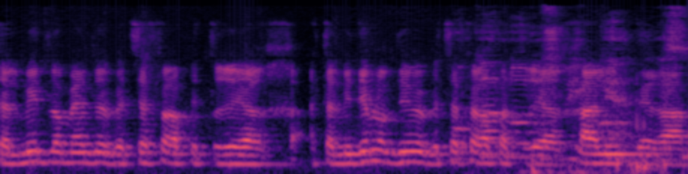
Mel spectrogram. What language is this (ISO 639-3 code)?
heb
